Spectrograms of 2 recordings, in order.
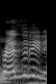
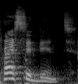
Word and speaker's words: precedent: It's spelled the same. It's said different. – The precedent. – The accent's in a different spot.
